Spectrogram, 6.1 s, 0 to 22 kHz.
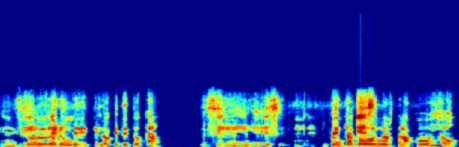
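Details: Woman with chronic aphasia after a stroke about 20 years ago, speaking in an interview.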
